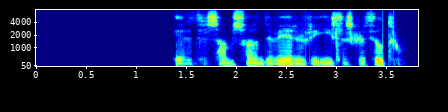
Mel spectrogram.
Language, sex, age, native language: Icelandic, male, 30-39, Icelandic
